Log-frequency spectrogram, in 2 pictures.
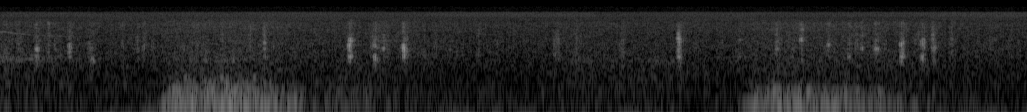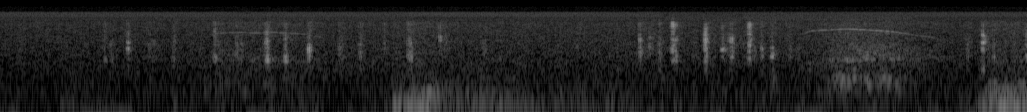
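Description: Faint computer-keyboard typing: scattered, irregular keystroke clicks, with a few soft low thuds about one, four and seven seconds in.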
